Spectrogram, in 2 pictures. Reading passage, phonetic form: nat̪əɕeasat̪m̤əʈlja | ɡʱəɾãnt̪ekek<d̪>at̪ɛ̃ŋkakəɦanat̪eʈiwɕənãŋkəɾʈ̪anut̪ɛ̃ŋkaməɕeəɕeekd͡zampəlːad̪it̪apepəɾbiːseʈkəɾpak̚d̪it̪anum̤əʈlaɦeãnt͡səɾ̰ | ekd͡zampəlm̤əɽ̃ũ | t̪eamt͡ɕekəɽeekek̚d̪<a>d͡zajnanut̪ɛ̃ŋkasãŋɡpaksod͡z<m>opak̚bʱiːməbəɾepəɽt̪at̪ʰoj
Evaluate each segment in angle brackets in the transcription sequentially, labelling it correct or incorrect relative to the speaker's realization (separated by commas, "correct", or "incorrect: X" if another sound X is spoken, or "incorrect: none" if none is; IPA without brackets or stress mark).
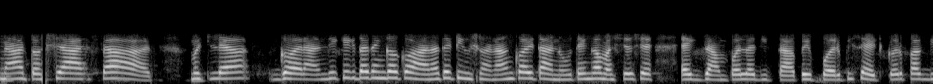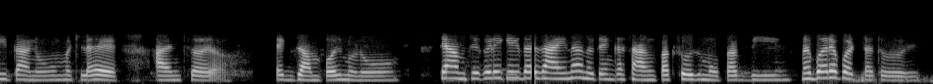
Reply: correct, correct, correct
